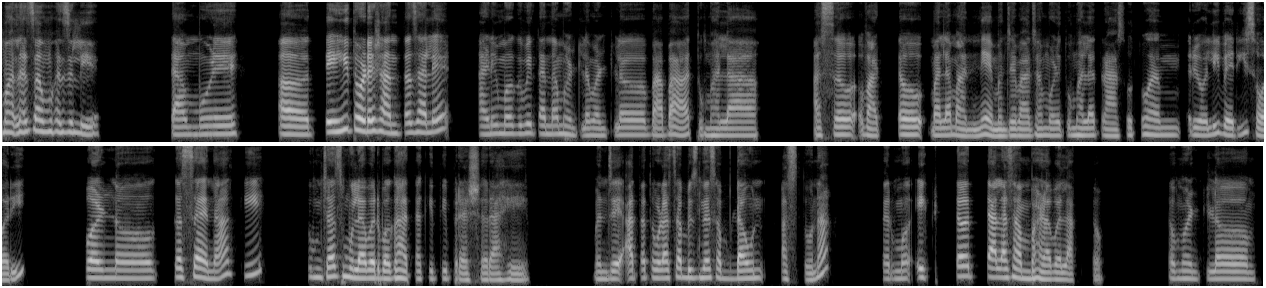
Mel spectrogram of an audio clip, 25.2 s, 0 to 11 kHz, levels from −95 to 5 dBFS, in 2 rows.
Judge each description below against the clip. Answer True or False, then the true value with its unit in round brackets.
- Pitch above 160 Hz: True (185 Hz)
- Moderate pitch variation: True (3.3 semitones)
